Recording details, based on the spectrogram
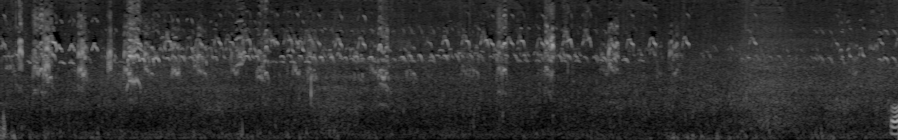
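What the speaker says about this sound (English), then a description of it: "Birds out here. Look at them all." Flock of shorebirds on a beach in North Naples, Florida, giving repeated high chirps and squawks over soft surf and wind, moderately distant and steady, with no talking.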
